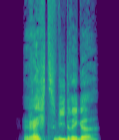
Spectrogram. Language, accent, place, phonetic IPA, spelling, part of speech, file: German, Germany, Berlin, [ˈʁɛçt͡sˌviːdʁɪɡə], rechtswidrige, adjective, De-rechtswidrige.ogg
- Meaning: inflection of rechtswidrig: 1. strong/mixed nominative/accusative feminine singular 2. strong nominative/accusative plural 3. weak nominative all-gender singular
